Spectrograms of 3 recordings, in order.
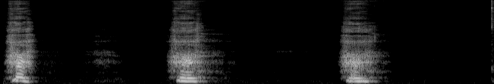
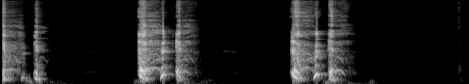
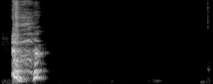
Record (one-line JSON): {"exhalation_length": "4.9 s", "exhalation_amplitude": 22074, "exhalation_signal_mean_std_ratio": 0.33, "three_cough_length": "4.7 s", "three_cough_amplitude": 32768, "three_cough_signal_mean_std_ratio": 0.33, "cough_length": "2.1 s", "cough_amplitude": 32768, "cough_signal_mean_std_ratio": 0.27, "survey_phase": "beta (2021-08-13 to 2022-03-07)", "age": "65+", "gender": "Female", "wearing_mask": "No", "symptom_cough_any": true, "symptom_diarrhoea": true, "smoker_status": "Ex-smoker", "respiratory_condition_asthma": false, "respiratory_condition_other": false, "recruitment_source": "REACT", "submission_delay": "1 day", "covid_test_result": "Negative", "covid_test_method": "RT-qPCR"}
